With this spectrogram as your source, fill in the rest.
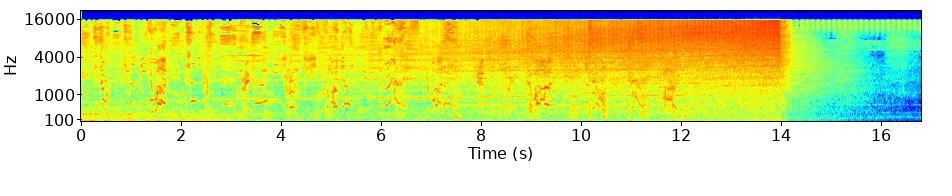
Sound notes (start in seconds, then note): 10.9 foot smashes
